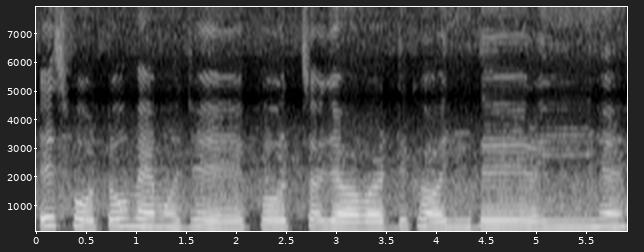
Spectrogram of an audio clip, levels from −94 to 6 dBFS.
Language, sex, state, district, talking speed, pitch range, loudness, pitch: Hindi, female, Madhya Pradesh, Umaria, 110 wpm, 235-250 Hz, -16 LUFS, 240 Hz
